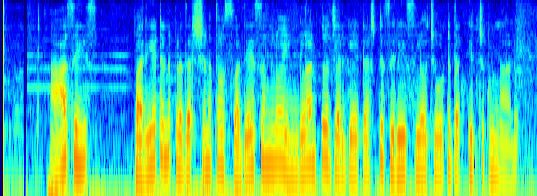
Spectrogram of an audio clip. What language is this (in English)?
Telugu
